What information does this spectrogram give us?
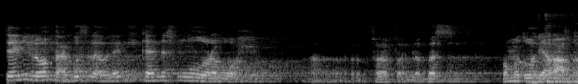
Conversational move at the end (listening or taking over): taking over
